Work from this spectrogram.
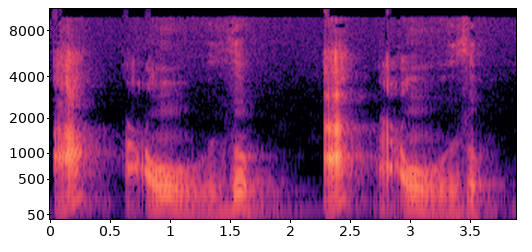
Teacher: comme c'est la lettre Zal qui est venue après Waou, la prolongation reste de 2 mouvements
